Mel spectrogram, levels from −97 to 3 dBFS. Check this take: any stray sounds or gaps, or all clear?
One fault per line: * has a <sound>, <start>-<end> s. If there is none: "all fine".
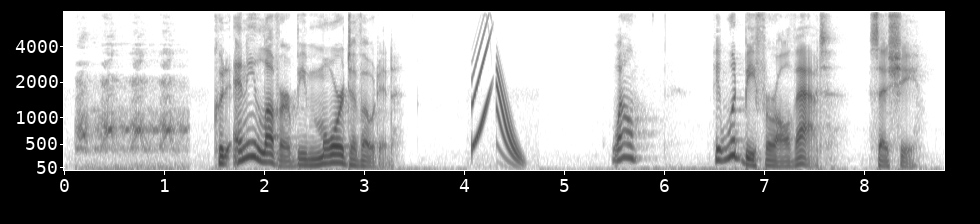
* has a bark, 0.1-1.3 s
* has a chirp, 4.1-4.6 s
